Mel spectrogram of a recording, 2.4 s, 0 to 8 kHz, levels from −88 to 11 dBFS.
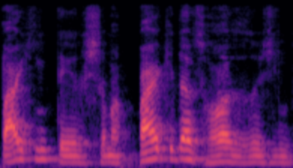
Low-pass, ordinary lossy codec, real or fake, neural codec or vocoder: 7.2 kHz; none; fake; codec, 16 kHz, 16 kbps, FreqCodec, smaller model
